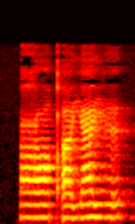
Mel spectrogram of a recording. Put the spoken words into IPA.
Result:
ʕ ɒ qʼ ɜ j æ j ɪ

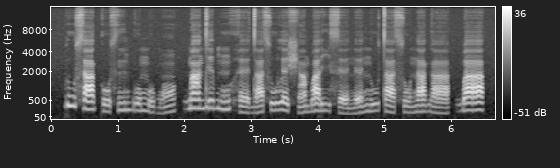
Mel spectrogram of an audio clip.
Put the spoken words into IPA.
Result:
ɾ u˦ s a˧ k o˧ s ĩ˦ b o˧ m o˨ b ɔ̃˨˦ | ɡ͡b ã˦ d e˦ b ũ˧ h ɛ˨ d a˧ s u˦ l ɛ˦˨ ʃ ã˨˦ b a˦ ɾ i˦˨ s ɛ˨ n ɛ˨˦ n u˦ t a˧ s o˧ n a˦ ɡ a˧ | ɡ͡b a˦

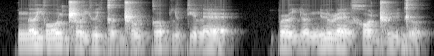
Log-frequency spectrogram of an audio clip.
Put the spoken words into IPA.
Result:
n ə j o l ɖ͡ʐ ɤ j ɨ lʲ ɡ ə˞ ɡ ɖ͡ʐ o lʲ k ɤ b ʎ ə kʲ e l ɛ | p ə˞ ʎ ə˞ l n y ɭ ɛ l x ɔ ɖ͡ʐ y ɡʲ ɤ

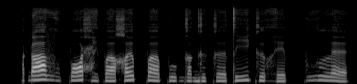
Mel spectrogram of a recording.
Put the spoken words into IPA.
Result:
ɠ a v ɔ̤ p ɔ ħ e̤ p ɐː χ ɘ pː ɐː p u ɡ ɐ ɡ ɨ k ɘː t i kʲ o h e pː ṳ lː ɛ

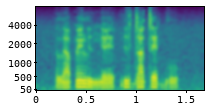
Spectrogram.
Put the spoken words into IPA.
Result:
l a˨ p ɛ̃˦ l ɨ˨ ŋ ɛ˨ | ɾ ɨ˦ d a˦ t ɛ˦ ɡ͡b o˨

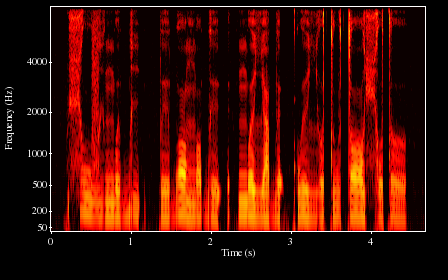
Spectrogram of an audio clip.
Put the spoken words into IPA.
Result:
ç u v i ŋʷ e b i ʔ pː e b ɔ ŋ ɔ b e ʔ | ŋʷ ɛ ʎ a b ɛ ʔ kʷʼ e ʎ ɤ t u t ɔ ç o t ɤ

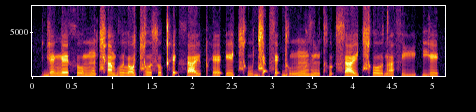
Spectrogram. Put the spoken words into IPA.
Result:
ɡ ɛ˨ ŋ ɛ˦ θ o˨ m ũ˨ t͡ɕʰ ã˦˨ b o˦˨ ʊ̯ l ɔ˦ t͡ɕ o˦˨ ʊ̯ s o˦˨ kʰ ɛ˦ ʔ θ a˨ ɪ̯ pʰ ɛ˨ ʔ e˦˨ ɪ̯ t͡ɕʰ u˨ d͡ʑ ä˦ ʔ sʰ ɛ˦ ʔ d u˨ ŋ ũ˦ z ĩ˨ tʰ ʊ˦ ʔ sʰ a˦ ɪ̯ t͡ɕʰ o˦˨ ʊ̯ d ã˦˨ s i˦ | j e˦˨

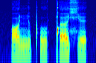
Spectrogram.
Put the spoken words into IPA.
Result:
ɒ ɲ ɨ pʼ u ǃ ɜ ç ɪ

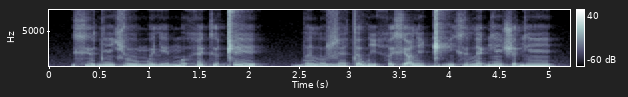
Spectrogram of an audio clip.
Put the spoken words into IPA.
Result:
xʲ ɵ˥˧ d ẽː˧ ɕ ɵː˥˧ m ɵ˧ lʲ e˩˧ m ʊ˥ h ɛ˧ kʲ o̰˥˧ ǁ e˥˧ | b ə˥ l ʊ˩˧ ɮ ɛ˩˧ t ə̰˥ w ḭ˧ h ə̰˥ xʲ ɑ̰˥ l i˥˧ ɡ͡ǁ ĩː˩˧ xʲ ʊ˧ l ɛ˥ ɡʲ ẽ˥ ʃ ə̰˥ ɡʲ ẽː˥

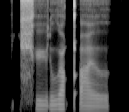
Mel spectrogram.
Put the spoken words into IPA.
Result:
t͡ɕʰ y ɾ u qʼ ɐ ʊ̯

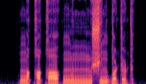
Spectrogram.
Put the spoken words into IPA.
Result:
ŋ ɔ q ɔ q ɔ | ŋ͡m ə n ə n m ɵ ʃ i n ɡ͡b ɔ ʈ ɵ ʈ

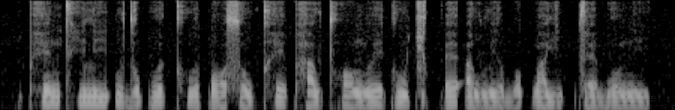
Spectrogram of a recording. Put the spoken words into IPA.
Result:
pʰ eː˧˥ n t̪ʰ i˧˥ l iː˧˥ ʔ u˧˩ d o˧ p u˧ ə̯ kʰ u˩ ə̯ p ɔː˩˧ s o˩˧ w kʰ e˧˩ pʰ a˧˩ w t̪ʰ ɔː˧˩ ŋ ʋ eː˧ k uː˥˨ t͡ɕ o˥˨ k̚ ʔ ɛː˧˥ ʔ a˩ w l i˩˧ ə̯ b ɔː˧ k̚ ʋ a˧ j i˥˨ p̚ s ɛː˩˧ b oː˥˨ n i˧

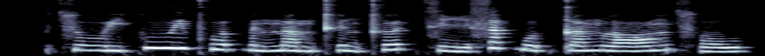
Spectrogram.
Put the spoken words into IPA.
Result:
t͡s uː˨˩ j k uː˥ j kʷʰ ɐ˧ k̚ ɵ˨˩ n n̪ ɐ˨˩ m kʰ ɪ˨˩ ŋ kʰ ɵ˨˥ t̚ t͡s iː˨˩ s ɐ˥ k̚ w ʊ˨ k̚ t̪ ɐ˨˧ ŋ l ɔː˨˥ ŋ t͡sʰ o˨ w

